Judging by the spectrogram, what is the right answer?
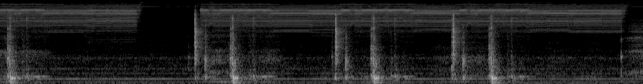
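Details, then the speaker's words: Samsung SV5000 multisystem VCR before repair: a faint high squeal from the power supply and a steady low buzz, with repeated clicks as the unit switches itself off; suspected power supply problem. "i suspect we have a power supply problem on this one"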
